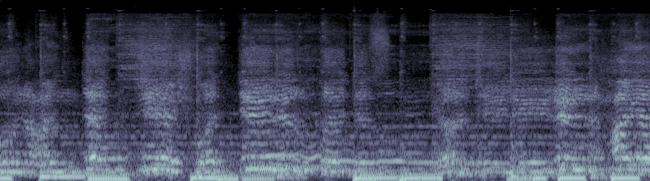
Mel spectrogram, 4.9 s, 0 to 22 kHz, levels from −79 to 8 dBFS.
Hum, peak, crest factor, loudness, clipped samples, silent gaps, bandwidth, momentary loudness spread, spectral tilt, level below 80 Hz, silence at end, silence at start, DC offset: none; -2 dBFS; 16 dB; -19 LUFS; under 0.1%; none; 16.5 kHz; 3 LU; -6 dB/octave; -22 dBFS; 0 s; 0 s; under 0.1%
